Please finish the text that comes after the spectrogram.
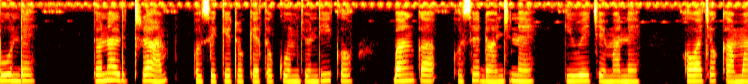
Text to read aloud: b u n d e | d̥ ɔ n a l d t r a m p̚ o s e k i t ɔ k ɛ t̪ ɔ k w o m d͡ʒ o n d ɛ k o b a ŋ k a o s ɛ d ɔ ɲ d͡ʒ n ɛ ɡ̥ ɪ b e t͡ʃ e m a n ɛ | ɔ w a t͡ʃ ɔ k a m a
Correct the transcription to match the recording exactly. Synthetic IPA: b u n d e | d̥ ɔ n a l d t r a m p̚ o s e k e t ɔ k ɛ t̪ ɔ k w o m d͡ʒ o n d i k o b a ŋ k a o s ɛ d ɔ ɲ d͡ʒ n ɛ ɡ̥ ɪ w e t͡ʃ e m a n ɛ | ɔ w a t͡ʃ ɔ k a m a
